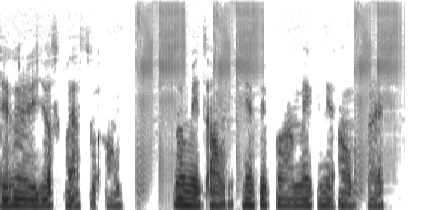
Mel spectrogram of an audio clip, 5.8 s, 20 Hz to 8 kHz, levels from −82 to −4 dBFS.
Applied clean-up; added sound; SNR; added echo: classical method spectral subtraction.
